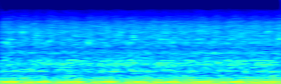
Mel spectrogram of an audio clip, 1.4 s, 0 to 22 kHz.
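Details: Foxbody Mustang 5.0 V8 with a deep even idle and steady low throb around 1000 rpm, no surging. This is after cleaning the dirty EGR valve, which the owner guesses caused the rough idle and surge.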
